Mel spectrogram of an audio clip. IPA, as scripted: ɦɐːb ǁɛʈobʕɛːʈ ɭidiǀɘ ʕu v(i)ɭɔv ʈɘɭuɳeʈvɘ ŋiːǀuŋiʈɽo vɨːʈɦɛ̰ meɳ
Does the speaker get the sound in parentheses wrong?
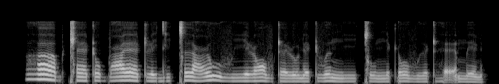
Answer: yes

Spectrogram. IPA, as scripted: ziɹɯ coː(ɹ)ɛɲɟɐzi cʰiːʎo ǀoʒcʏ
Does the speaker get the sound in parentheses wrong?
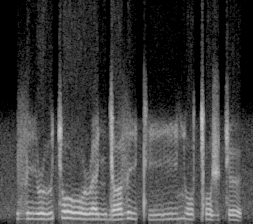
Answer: no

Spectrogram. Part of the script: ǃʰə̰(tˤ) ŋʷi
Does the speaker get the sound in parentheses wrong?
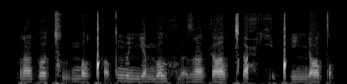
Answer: no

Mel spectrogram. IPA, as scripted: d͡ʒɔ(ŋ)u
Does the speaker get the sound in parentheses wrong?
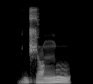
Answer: no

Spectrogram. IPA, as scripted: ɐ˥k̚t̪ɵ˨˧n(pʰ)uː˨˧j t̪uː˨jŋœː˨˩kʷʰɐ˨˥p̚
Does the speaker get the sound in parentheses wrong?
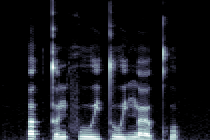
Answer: yes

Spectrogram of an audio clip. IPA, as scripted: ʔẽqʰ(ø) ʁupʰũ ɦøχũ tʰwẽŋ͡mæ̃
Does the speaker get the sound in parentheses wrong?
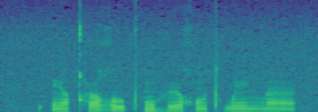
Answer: yes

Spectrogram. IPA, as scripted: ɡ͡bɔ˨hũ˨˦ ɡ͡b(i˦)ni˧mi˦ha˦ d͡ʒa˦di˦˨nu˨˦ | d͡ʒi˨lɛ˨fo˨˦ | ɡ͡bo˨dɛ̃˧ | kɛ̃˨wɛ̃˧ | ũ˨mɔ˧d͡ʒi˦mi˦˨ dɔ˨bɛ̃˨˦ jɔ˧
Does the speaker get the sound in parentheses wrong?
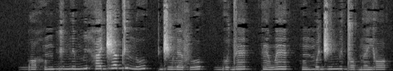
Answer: yes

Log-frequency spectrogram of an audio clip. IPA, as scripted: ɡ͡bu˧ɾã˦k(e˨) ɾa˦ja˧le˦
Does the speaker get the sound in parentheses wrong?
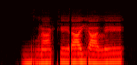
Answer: yes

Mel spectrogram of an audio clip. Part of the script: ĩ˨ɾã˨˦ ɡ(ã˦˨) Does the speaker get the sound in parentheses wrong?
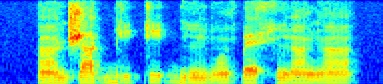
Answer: no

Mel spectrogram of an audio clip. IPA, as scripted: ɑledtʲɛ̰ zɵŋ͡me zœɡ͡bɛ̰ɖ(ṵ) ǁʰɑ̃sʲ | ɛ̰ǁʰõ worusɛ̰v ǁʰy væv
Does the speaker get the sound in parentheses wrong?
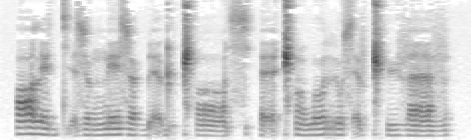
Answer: no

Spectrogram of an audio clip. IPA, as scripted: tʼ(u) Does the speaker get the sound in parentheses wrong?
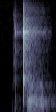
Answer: no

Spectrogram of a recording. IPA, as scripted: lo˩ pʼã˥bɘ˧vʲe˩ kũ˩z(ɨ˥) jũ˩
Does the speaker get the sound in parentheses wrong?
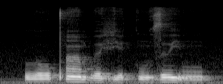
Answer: no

